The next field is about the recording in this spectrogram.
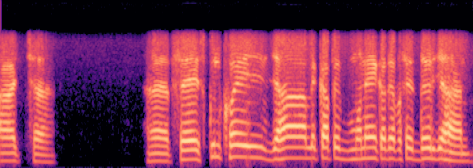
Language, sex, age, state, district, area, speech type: Santali, male, 45-60, West Bengal, Purulia, rural, conversation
